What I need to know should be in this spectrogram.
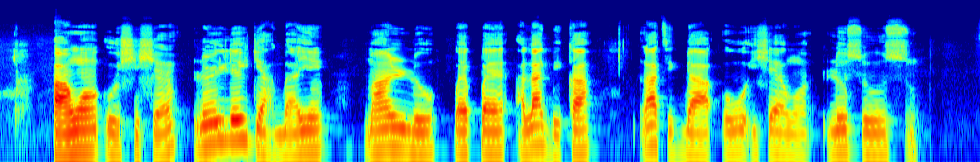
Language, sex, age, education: Yoruba, male, 30-45, tertiary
